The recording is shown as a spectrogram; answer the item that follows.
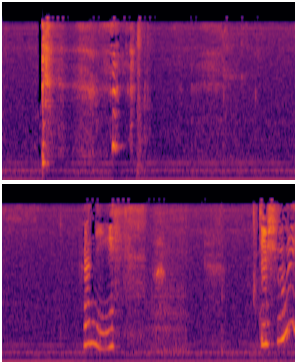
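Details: Sylvia, a pet cat indoors in a dim hall, begs for food although her bowl still holds some; short bending meows come near the start, a longer wavering meow midway and another at the end, with quiet room hum between.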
